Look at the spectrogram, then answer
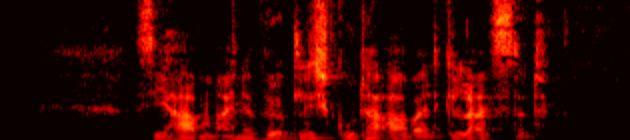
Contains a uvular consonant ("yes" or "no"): no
